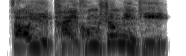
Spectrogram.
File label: advisor notification spaceborne encounter, chinese; Stellaris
